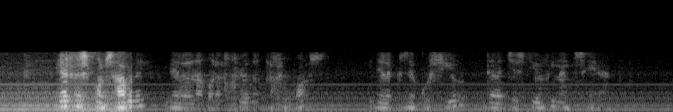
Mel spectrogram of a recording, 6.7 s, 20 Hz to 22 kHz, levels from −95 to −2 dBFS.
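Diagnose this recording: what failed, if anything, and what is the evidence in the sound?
At 1.32 s the speech and the background noise drop together by about 18 dB in a single step, and they stay down for the rest of the clip. That's a sudden gain jump, likely a digital gain setting in the processing chain applied instantly without a ramp.

From 1.8 to 3.06 s the speech is buried in harsh, grinding distortion. That's a codec payload misread on the G.726 stream, which at 32 kbit/s sounds only lightly coloured around it. The decoder took the bits of each code word in the wrong order until the two ends agreed again.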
